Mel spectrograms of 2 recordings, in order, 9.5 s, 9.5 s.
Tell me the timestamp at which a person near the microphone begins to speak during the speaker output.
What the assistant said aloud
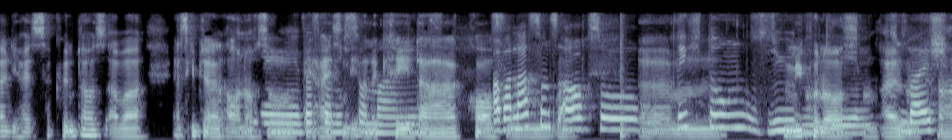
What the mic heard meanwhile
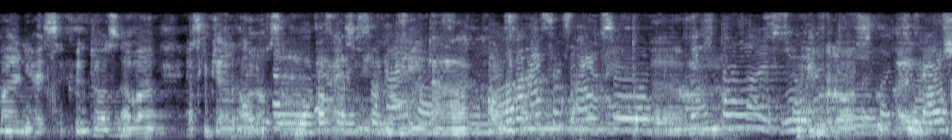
3 s

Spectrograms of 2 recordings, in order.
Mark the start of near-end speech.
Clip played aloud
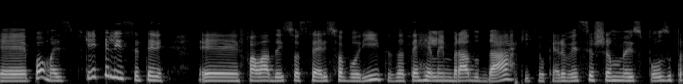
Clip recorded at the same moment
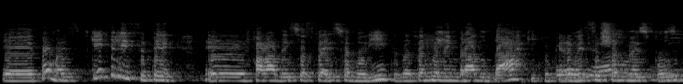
6 s

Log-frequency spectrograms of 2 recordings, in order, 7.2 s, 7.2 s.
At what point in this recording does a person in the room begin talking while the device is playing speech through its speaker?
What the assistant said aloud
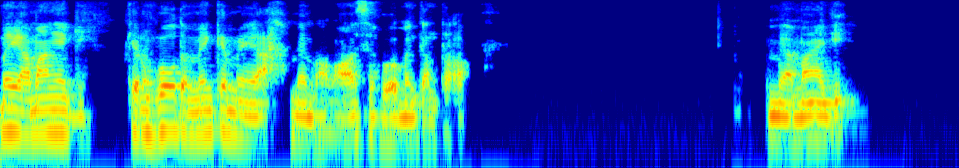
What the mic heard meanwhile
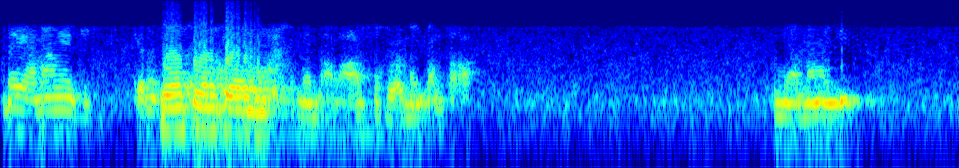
1 s

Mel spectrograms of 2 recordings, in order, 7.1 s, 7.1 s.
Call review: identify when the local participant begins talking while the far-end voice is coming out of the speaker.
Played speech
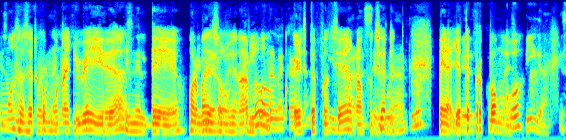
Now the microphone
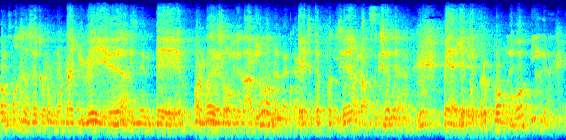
none

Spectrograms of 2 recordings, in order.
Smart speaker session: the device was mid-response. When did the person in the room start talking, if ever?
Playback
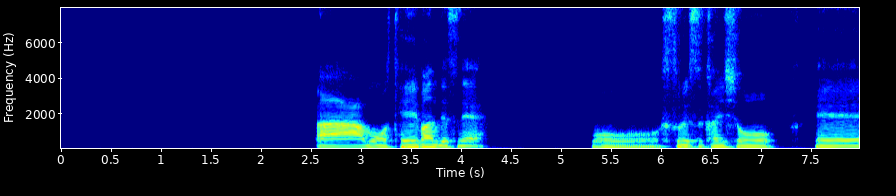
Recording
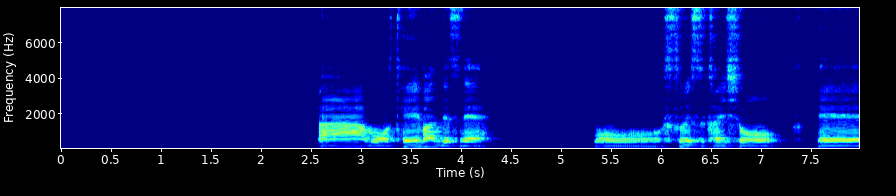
none

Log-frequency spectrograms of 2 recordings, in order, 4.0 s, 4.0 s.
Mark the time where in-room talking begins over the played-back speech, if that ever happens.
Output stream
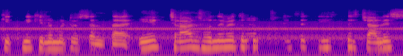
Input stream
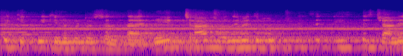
none

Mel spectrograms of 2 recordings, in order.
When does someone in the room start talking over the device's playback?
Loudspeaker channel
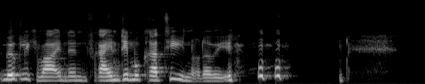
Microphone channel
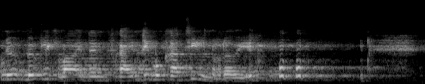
none

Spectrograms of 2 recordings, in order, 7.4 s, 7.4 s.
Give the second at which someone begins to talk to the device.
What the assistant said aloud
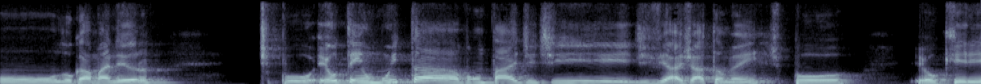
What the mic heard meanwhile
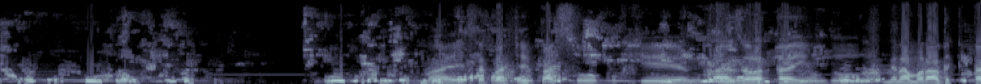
3 s

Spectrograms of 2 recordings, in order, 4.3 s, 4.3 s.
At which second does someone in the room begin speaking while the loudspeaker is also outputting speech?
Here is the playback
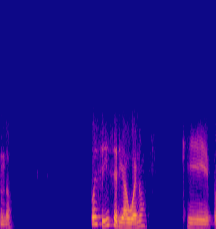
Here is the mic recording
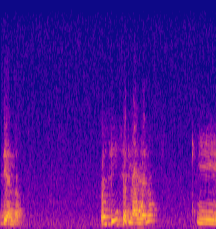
none

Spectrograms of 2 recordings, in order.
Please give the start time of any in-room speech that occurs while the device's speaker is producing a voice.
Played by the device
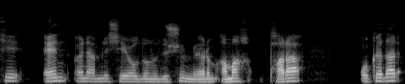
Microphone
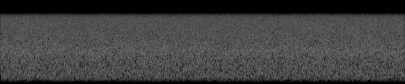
none

